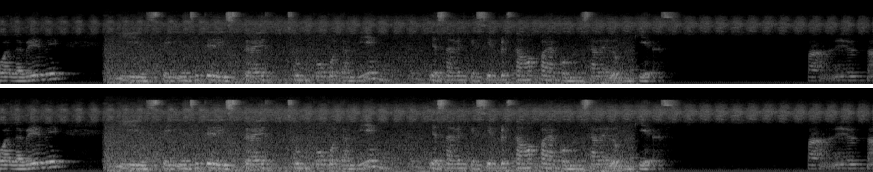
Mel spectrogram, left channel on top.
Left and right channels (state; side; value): quieter; left; 4.7 dB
